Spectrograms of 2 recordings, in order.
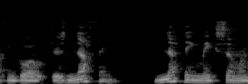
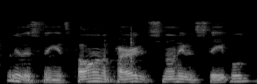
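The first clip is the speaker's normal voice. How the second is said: ordinary talk, nothing marked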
